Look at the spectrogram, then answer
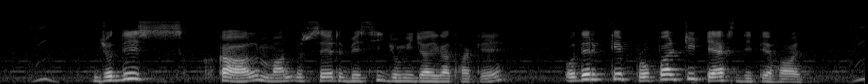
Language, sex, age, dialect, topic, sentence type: Bengali, male, 25-30, Jharkhandi, banking, statement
